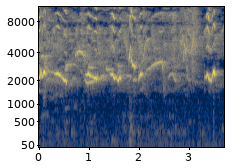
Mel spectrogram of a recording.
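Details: Contest-bird Oriental magpie-robin (kacer) with a trophy record sings melodious clear whistled phrases, repeated slurred notes roughly every half second with rising and falling sweeps, in a quiet setting.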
